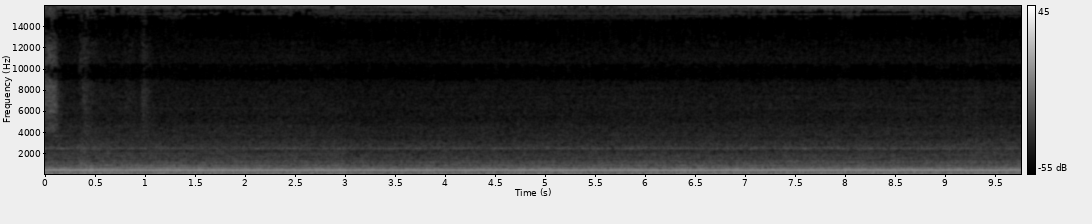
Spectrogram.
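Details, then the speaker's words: HLN 8 kW air heater, likely lowest setting, 5°C outside, with hoses fitted: constant steady whir with mid-pitched hum over soft airy hiss, no surging or rattle; hoses reduced noise, running normally. "As you guys can see, just adding the hoses made a pretty considerable difference in the sound level."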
